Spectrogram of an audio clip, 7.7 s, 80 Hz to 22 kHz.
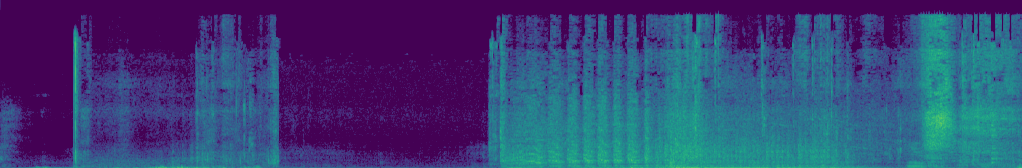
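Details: Cummins 6BT 12-valve tow truck, cold start after piston and head gasket replacement: brief crank, catches into lumpy uneven smoky idle; always does this cold, owner suspects a bad delivery valve, unconfirmed.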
